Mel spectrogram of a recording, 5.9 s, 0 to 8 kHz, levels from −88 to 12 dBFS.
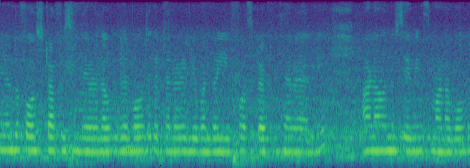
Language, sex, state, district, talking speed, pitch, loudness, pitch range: Kannada, female, Karnataka, Bellary, 185 wpm, 200 Hz, -15 LUFS, 195-210 Hz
